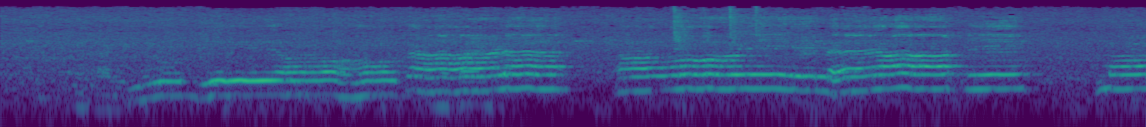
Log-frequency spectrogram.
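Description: An elderly man chants in a slow, steady sung voice.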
